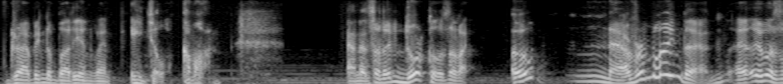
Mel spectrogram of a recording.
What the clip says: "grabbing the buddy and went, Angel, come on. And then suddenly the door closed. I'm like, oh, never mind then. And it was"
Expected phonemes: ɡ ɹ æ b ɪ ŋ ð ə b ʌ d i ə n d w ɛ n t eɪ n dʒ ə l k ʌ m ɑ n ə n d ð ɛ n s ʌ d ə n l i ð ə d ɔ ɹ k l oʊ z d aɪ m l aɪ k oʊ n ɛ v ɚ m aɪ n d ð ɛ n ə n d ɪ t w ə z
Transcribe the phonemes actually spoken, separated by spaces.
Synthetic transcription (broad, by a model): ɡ ɹ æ b ɪ ŋ ð ə b ʌ d i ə n w ɛ n t eɪ n dʒ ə l k ʌ m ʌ n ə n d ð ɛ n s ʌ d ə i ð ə d ɔ ɹ k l oʊ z aɪ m l aɪ k oʊ n ɛ v ɚ m aɪ n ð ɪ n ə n ɪ t w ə z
